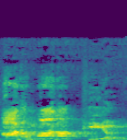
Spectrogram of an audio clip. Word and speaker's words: onomatopoeia: It's a word that is an onomatopoeia word.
